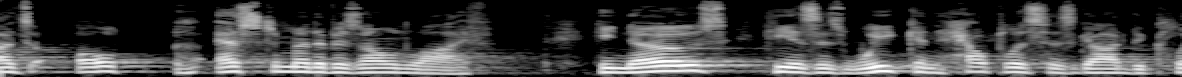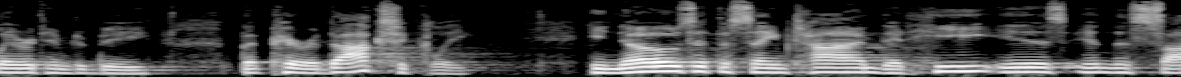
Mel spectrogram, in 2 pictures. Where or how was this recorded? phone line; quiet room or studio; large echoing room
large echoing room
